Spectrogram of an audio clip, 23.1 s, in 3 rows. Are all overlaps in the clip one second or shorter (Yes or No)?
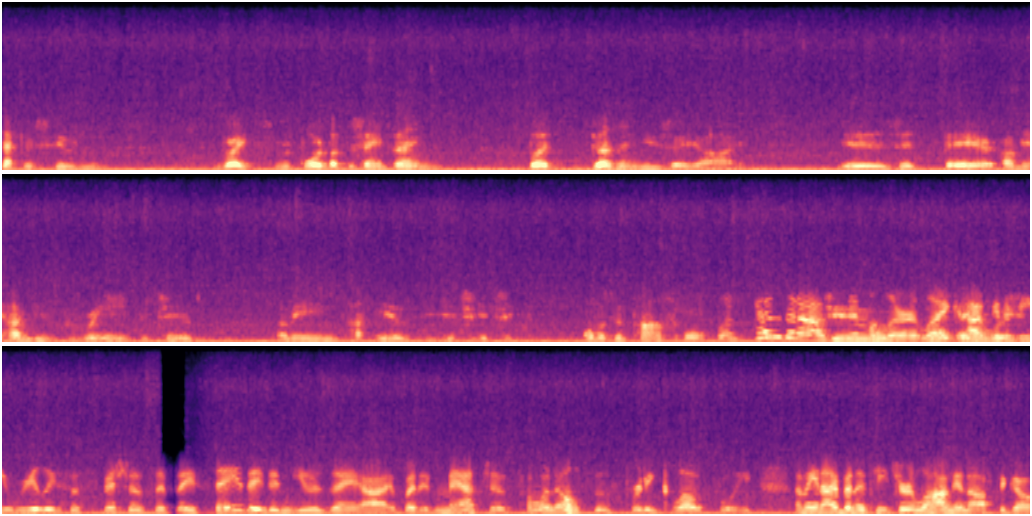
No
